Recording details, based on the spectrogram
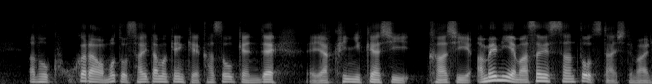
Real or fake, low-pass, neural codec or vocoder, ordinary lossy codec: fake; none; codec, 16 kHz, about 1 kbps, DyCAST, with the encoder's durations; none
